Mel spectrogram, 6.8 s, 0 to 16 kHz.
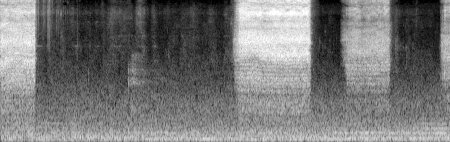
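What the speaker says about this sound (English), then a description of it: "Good old carburetor cleaner. Now, do I have that in this kit" Carburetor cleaner is sprayed onto the barrel of a Glock 22 .40 caliber pistol, in two loud, steady hissing bursts of about one second each. A brief quieter spritz comes first and a softer spray trails off afterward.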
